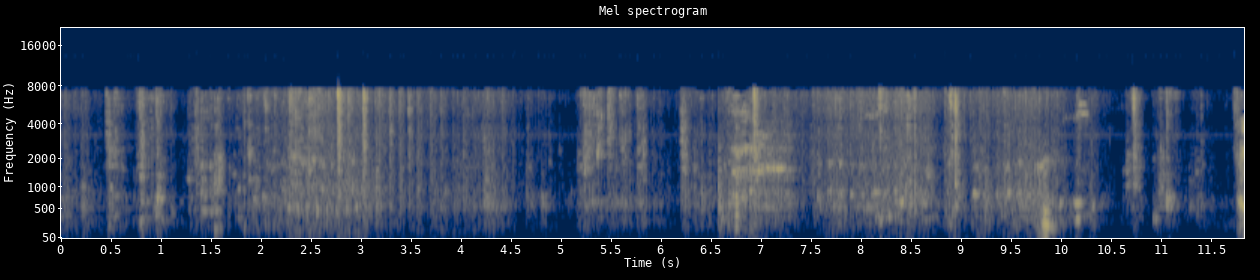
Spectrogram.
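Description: Pigeons in a loft at feeding time, soft cooing and scattered bird calls with ticking, shuffling sounds, fairly faint and close, while someone talks intermittently.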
